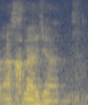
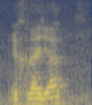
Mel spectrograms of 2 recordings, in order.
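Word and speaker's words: اخراجات: इखराज, इखराजात और अखराजात. इखराजात, we may also pronounce it as अखराजात.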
